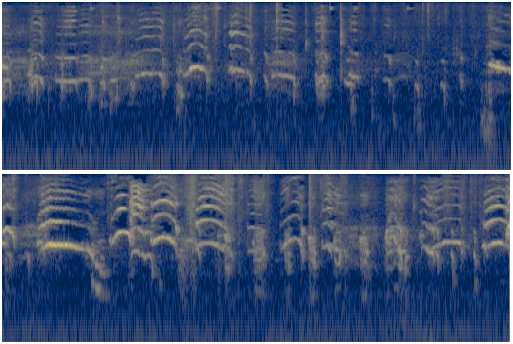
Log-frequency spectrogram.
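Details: Nursing Labrador puppies being fed by their mother give a busy stream of reedy, wavering whines and little yelps, overlapping and growing louder and denser in the second half.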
